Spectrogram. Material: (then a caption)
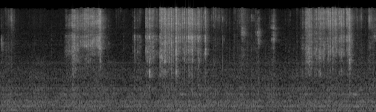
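Soap. A metal craft knife carves crunchy, dry flakes off the surface of a solid white soap bar. Bright, crackly scraping comes in three main bursts, with quieter scratches and clicks between them and almost no low end.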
